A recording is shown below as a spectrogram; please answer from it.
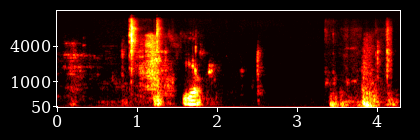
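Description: Quiet video-call audio between remarks: a brief spoken "yeah" and a few short clicks and mouth sounds, with dead silence between them.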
